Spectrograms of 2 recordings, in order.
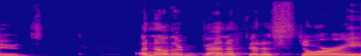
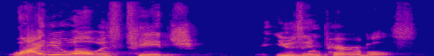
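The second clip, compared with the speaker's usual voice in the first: questioning disciples; 7 semitones higher, 4 dB louder than usual. Retold or imitated. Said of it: "his disciples said".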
